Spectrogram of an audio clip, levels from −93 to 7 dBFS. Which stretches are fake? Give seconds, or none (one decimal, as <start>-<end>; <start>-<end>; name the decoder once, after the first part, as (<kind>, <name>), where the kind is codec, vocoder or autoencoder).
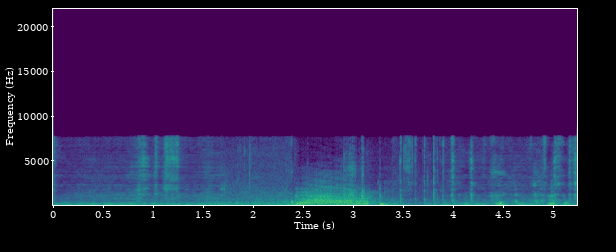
0.0-1.7 (vocoder, HiFi-GAN); 3.9-5.2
